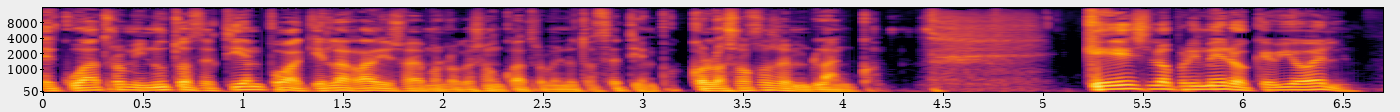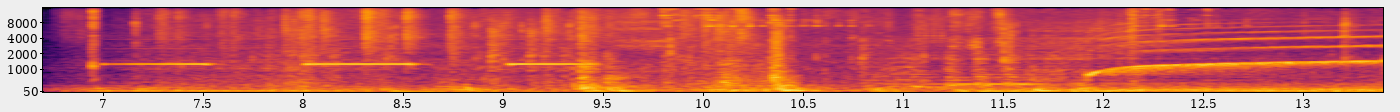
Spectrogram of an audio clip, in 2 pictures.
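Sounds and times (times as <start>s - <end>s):
speech: 0.0s - 7.0s
busy traffic noise: 6.7s - 13.3s
ambulance siren beeping and wailing: 11.4s - 13.3s.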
